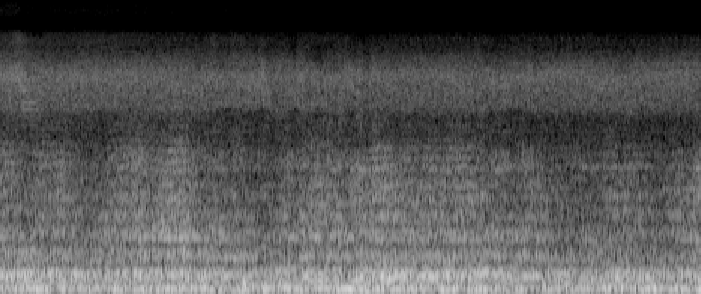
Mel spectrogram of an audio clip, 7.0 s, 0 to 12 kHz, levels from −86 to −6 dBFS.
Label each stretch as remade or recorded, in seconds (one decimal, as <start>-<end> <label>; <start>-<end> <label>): 0.0-2.1 recorded; 2.1-3.7 remade; 3.7-4.8 recorded; 4.8-5.4 remade; 5.4-7.0 recorded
